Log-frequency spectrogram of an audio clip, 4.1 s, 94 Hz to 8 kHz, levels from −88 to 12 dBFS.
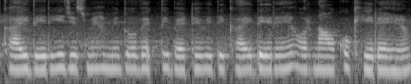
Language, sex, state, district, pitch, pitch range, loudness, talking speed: Hindi, female, Bihar, Saharsa, 215 Hz, 210-220 Hz, -17 LUFS, 275 wpm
